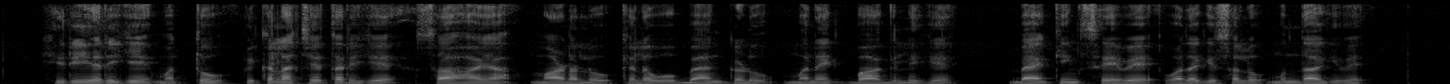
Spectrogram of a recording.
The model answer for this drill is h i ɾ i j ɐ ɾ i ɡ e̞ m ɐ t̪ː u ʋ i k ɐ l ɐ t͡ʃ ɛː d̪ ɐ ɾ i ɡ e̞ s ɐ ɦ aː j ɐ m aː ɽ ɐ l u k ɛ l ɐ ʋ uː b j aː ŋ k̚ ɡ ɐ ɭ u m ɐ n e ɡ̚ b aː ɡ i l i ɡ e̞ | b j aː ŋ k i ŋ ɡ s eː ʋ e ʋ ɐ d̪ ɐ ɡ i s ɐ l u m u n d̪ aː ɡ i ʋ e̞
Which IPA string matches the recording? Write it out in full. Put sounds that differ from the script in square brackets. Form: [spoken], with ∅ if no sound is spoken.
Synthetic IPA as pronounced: h i ɾ i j ɐ ɾ i ɡ e̞ m ɐ t̪ː u ʋ i k ɐ l ɐ t͡ʃ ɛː [t̪] ɐ ɾ i ɡ e̞ s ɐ ɦ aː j ɐ m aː ɽ ɐ l u k ɛ l ɐ ʋ [u] b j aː ŋ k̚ ɡ ɐ ɭ u m ɐ n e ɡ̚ b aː ɡ i l i ɡ e̞ | b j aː ŋ k i ŋ ɡ s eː ʋ e ʋ ɐ d̪ ɐ ɡ i s ɐ l u m u n d̪ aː ɡ i ʋ e̞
